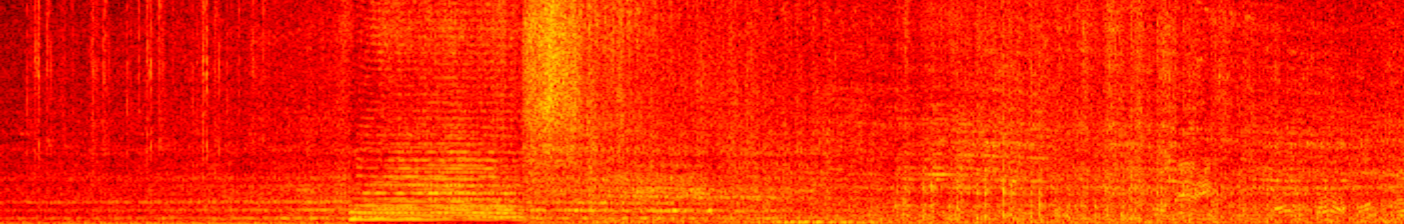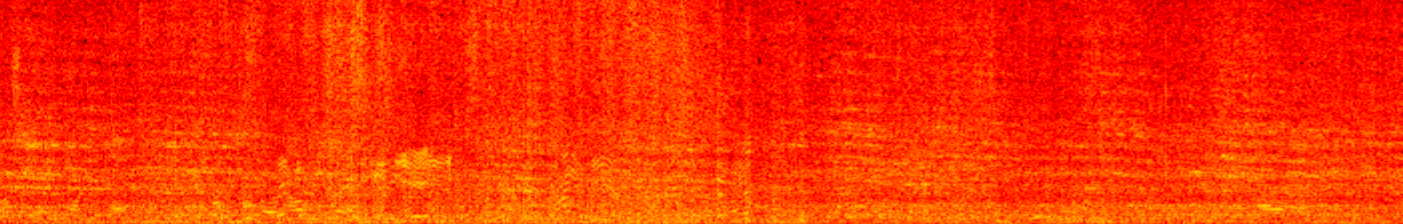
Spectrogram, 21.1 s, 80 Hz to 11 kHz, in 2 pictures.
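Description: Norfolk Southern train E305 from Chattanooga running west toward Stevenson on the Chattanooga sub, a broad steady rumble with clattering wheels sustained throughout, after a brief tonal horn-like burst near the start, with voices mixed in.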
